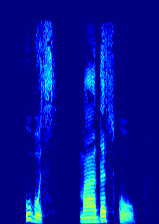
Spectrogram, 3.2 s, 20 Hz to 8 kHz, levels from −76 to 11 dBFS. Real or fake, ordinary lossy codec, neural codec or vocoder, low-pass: real; MP3, 64 kbps; none; 7.2 kHz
